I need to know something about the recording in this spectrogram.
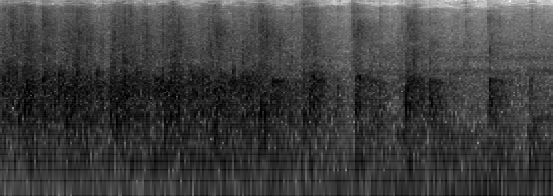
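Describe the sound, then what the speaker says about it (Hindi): Audience at a Rashtriya Muslim Manch seminar in India breaks into loud, sustained clapping to welcome a guest onto the stage, steady at first and then thinning into scattered bursts of claps. "जोरदार तालियों से उनका स्वागत करें।"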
